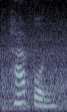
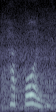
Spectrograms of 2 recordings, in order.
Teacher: malumanay ang pagbigkas at may diin sa unang pantig. Hapon, mabilis ang pagbigkas at may diin sa ikalawang pantig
